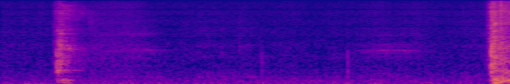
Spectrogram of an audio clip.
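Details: Dog coughing, two brief sharp cough bursts about three seconds apart in a quiet room; owner questions possible tracheal collapse.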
